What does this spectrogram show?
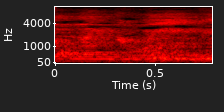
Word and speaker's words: linguine: do is make the linguine Bean out of that which it rhymes with zucchini okay zucchinis okay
